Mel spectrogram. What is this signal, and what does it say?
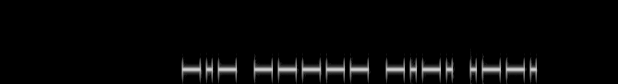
Morse code, heard as a keyed tone, about 21 wpm, 690 Hz. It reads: K0CP
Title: USA Call Signs - 4 Characters - Repeated 3x - 20wpm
